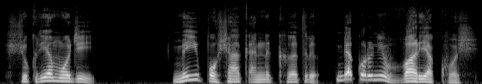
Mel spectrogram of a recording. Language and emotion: Kashmiri, happy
